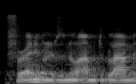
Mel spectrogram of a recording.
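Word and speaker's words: Ama Dablam: So you mentioned, now I'm going to probably butcher this name, but Ama de Blam. – That's right. – Ama de Blam, I'm impressed myself.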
